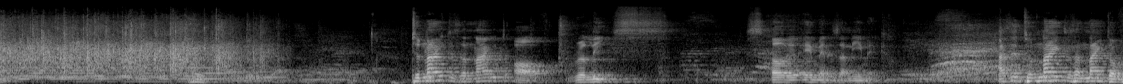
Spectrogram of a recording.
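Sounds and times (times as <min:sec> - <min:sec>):
audience clapping: 0:00.0 - 0:03.0
speech: 0:04.1 - 0:06.4, 0:07.7 - 0:09.4, 0:10.0 - 0:11.2.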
